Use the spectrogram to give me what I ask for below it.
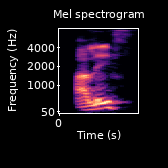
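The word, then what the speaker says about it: ألف: করছেন নোট করে ফেলেন আলিফ অক্ষরটি বা হরফটি কণ্ঠনালীর শুরু থেকে বা গলার শুরু থেকে জোরে সোরে ধাক্কা দিয়ে দ্রুততার সহিত ধমকের সুরে উচ্চারণ করতে হয় যেমন আলিফ আলিফ আলিফ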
